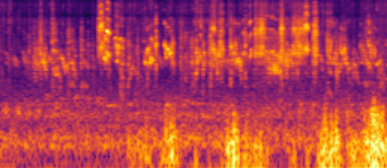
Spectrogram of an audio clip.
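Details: Budgerigars, a breeding pair of Australian parrots, chattering with soft, high warbling chirps and one sharper squeak, with low muffled thumps in the background.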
